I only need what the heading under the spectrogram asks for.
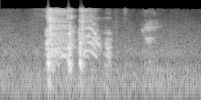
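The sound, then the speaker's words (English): A short burst of loud coughing: two or three harsh coughs in quick succession, followed by a softer throaty catch, with quiet background around it and no talking. “Excuse me while I cough.”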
